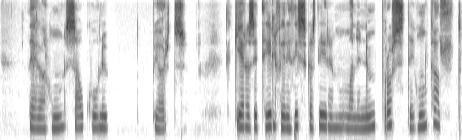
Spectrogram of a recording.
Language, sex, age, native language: Icelandic, female, 20-29, Icelandic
